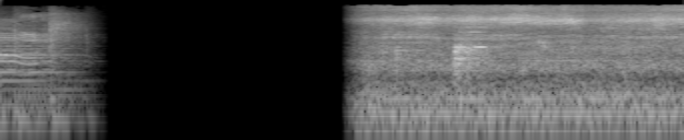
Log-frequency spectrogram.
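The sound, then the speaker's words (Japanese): After a short burst of another sound and a moment of silence, steam vents from the Sarulla geothermal power plant in Indonesia in a loud, steady roar that keeps going without a break. “インドネシアサルーラ地熱発電の蒸気の音その蒸気は水に帰り地中深く戻っていく”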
